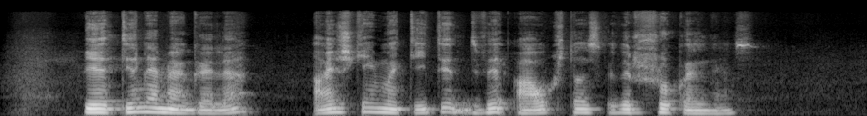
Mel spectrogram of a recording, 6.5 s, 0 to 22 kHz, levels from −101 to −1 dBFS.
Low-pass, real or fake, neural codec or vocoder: 14.4 kHz; fake; codec, 44.1 kHz, 3.4 kbps, Pupu-Codec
